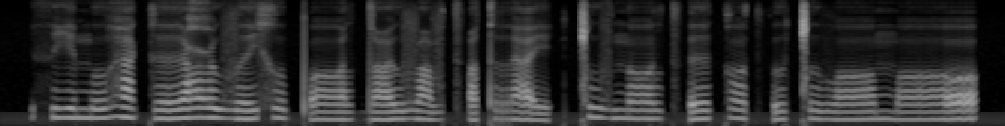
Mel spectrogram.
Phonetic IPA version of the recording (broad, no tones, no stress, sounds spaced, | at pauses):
θ i e̯ m o ɦ a k əː ʕ u v ə e̯ x o pʼ ɔː l dˤ ʊː v ɑ v t͡sʼ ə tˤ r a e̯ | ǀ u v n ɔː l t͡sʼ əː k ɔ t͡sʼ ʊ ǀ ʊ β ɔː m ɔː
